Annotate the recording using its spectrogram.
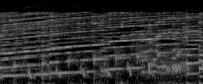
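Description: Electronic logo-sting sound effect: a siren-like tone with many overtones that climbs in pitch, peaks about a second in and then starts to fall, with a stuttering, stepping warble running through it.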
